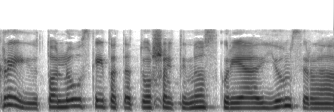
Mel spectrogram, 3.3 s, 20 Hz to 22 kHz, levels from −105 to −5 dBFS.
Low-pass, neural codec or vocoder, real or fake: 7.2 kHz; none; real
